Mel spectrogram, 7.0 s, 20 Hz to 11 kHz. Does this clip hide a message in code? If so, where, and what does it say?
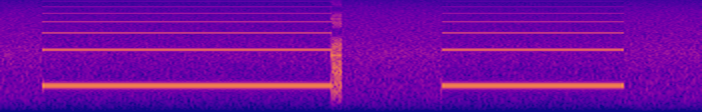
Yes: ZX Spectrum tape loading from 0.4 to 6.2 s, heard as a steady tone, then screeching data.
